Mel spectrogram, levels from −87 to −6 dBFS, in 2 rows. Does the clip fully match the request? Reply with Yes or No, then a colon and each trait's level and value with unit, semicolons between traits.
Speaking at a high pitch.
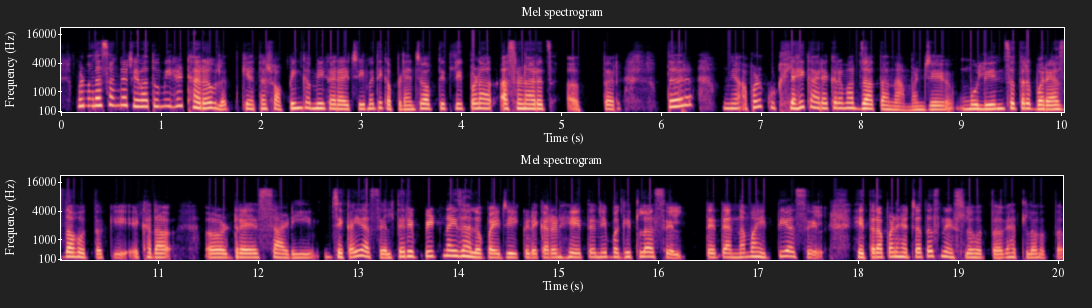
Yes: high, 200 Hz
